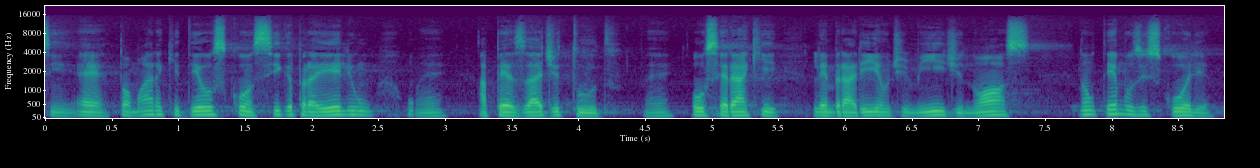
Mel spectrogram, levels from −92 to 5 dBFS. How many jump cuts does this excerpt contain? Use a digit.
3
